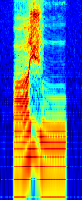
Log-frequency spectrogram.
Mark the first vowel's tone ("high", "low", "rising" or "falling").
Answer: rising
